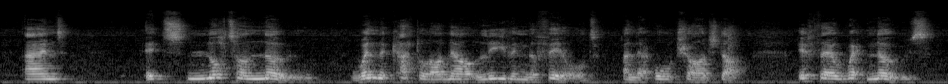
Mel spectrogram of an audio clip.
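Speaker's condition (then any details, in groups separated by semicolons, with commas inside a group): No condition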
